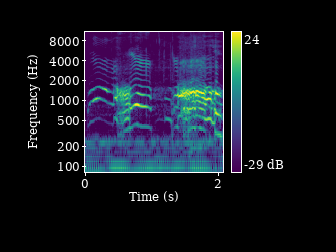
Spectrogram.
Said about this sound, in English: Several demons hold him down, while several more begin pulling on his jaw, cracking and breaking it open. Father Paul lets out a howling scream,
